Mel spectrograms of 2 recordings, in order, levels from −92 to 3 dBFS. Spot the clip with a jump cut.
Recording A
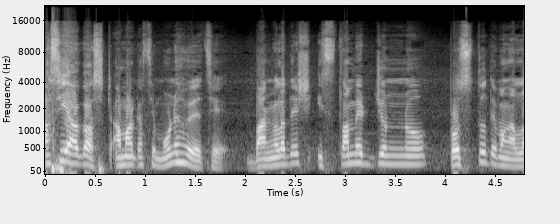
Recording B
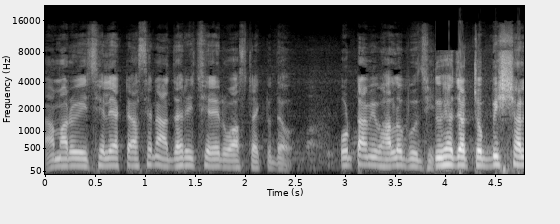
B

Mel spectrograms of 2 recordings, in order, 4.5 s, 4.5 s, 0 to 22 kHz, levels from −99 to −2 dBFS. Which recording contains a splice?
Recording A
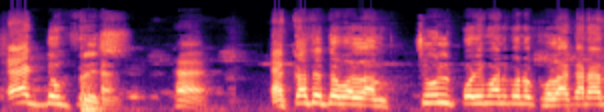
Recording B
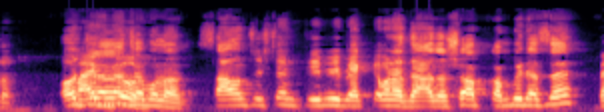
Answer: A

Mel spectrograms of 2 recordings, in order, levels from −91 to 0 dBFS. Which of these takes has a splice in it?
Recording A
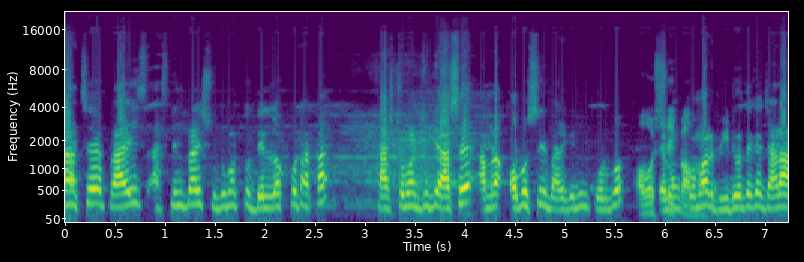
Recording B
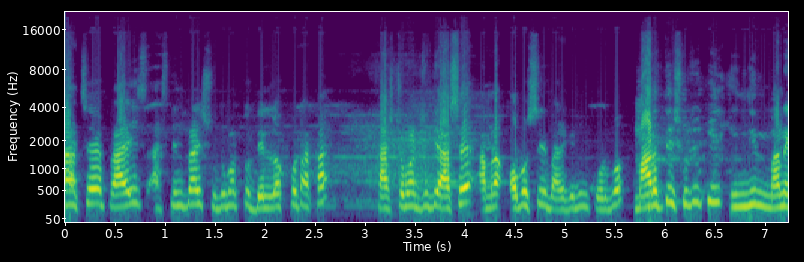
B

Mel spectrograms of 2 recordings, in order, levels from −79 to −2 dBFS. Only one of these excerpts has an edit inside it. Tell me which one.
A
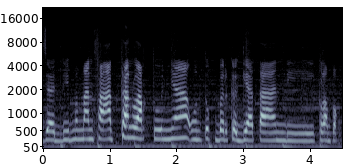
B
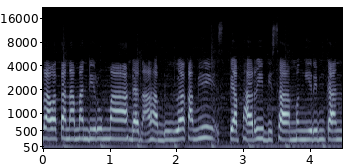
B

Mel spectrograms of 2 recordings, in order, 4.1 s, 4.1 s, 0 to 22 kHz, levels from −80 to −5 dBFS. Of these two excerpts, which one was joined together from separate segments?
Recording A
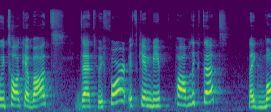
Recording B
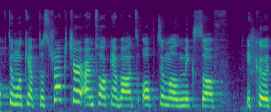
B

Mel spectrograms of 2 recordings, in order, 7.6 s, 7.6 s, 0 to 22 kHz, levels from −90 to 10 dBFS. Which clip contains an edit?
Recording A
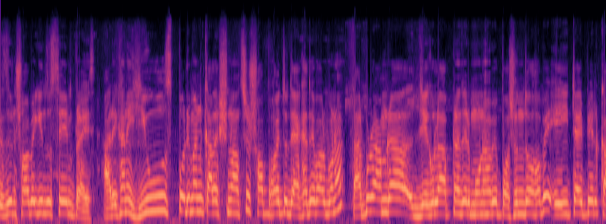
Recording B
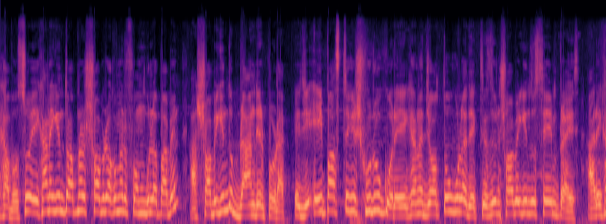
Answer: B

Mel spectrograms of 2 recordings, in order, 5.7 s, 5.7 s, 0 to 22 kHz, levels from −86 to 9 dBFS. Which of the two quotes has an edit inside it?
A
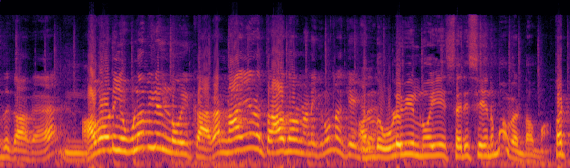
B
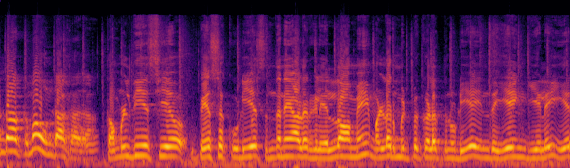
B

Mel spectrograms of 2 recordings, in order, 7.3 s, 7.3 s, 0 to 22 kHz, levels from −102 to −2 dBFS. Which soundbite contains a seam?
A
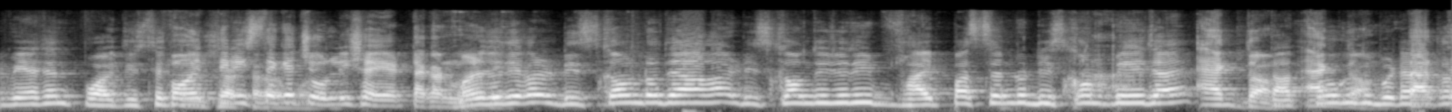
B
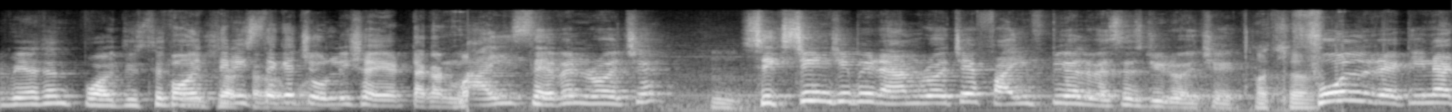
B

